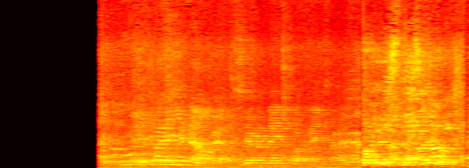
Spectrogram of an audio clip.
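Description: A middle-aged woman speaks close by.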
